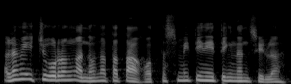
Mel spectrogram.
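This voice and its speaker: A man with a Filipino accent preaching a sermon, an animated, joking storyteller who slips between Tagalog and English. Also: fairly high pitch, rapid-fire, big-room sound.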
